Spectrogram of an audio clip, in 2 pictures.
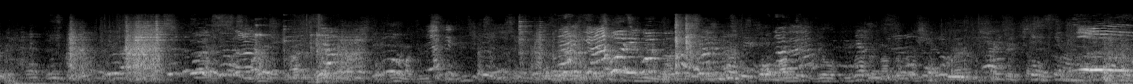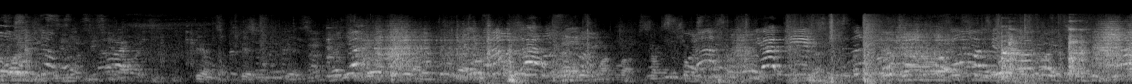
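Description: Many young men chatter and talk nearby in a large echoing hall.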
